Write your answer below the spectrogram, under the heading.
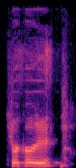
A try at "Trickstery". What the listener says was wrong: Oh, there's an S in there.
